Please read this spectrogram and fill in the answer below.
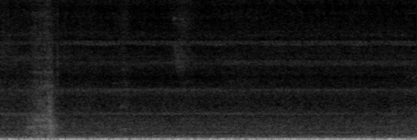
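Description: Steady low background hum, with a faint brief handling noise about half a second in as the wire and model are handled.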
